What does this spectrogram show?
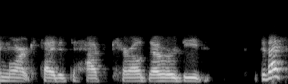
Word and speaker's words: Dougherty: So I could not be more excited to have Carol Dougherty. Did I say that right, Dougherty? It's close enough. Okay. The family pronounces it Dougherty, but Dougherty.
